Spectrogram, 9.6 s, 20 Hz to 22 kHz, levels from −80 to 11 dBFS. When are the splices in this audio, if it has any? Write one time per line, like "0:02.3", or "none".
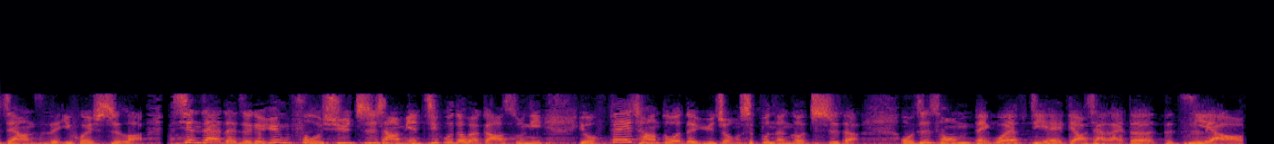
none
